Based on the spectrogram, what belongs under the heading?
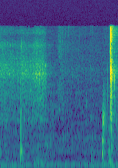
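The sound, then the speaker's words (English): A quiet sip of water followed by a soft swallow, with small wet mouth noises and a sharper gulp near the end. No one speaks. “Ah, delicious water.”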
